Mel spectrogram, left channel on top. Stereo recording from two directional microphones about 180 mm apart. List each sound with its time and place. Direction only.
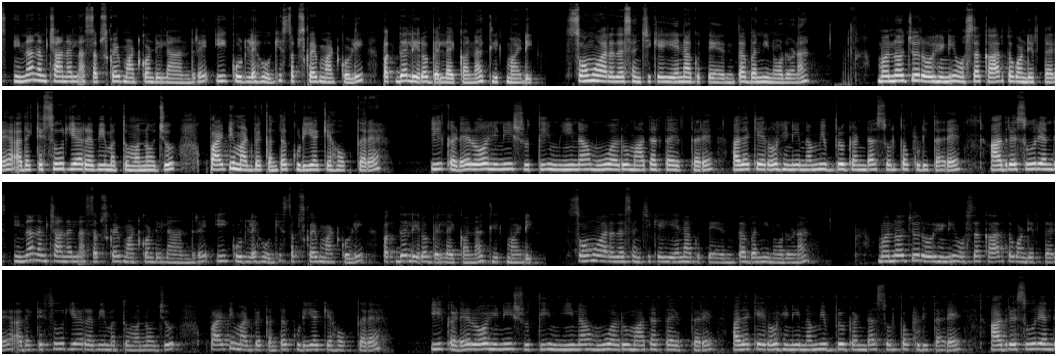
0.1 s speech: 65° left (ahead or behind); by 8.1 s 50° left (ahead or behind)
8.7 s speech: 65° left (ahead or behind)
14.1 s a woman's voice: 40° left (ahead or behind)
